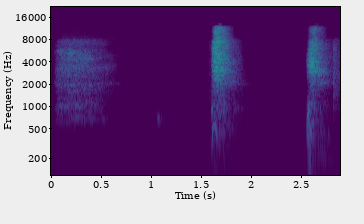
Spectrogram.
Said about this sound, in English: I'm going to sneeze real quick.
